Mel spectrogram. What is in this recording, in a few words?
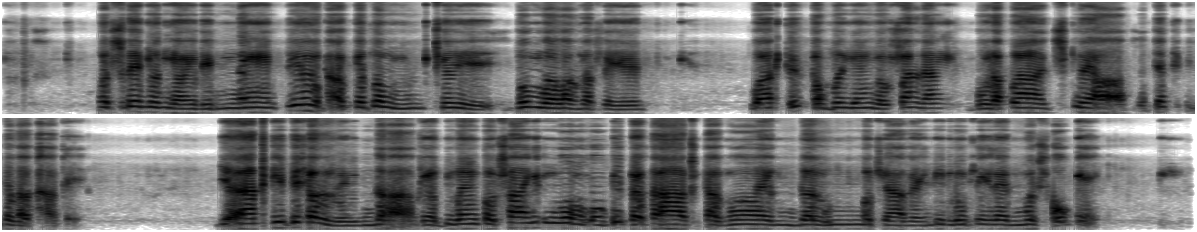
female voice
